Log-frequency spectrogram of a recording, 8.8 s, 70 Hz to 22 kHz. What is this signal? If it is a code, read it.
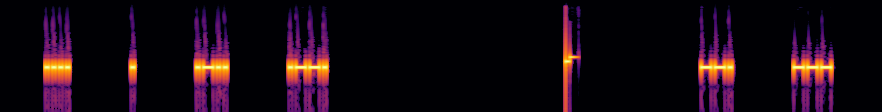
Morse code, heard as a keyed tone, about 34 wpm, spaced as for 12 wpm, 700 Hz. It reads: HELP GO
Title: 6x Character Spacing - Top 300 Words - 35wpm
